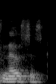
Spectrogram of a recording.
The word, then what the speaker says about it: gnosis: And the other, which is probably the one we're more familiar with, gnosis, starts with a G, but it's pronounced gnosis, that was more experiential learning, learning on the fly, learning through doing.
